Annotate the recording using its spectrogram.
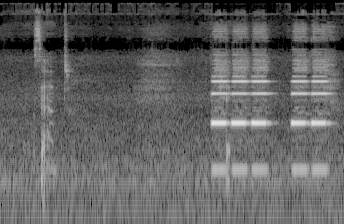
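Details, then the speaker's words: Repeating bursts of rapid electronic tones from a neonatal ventilator's red high-priority alarm, triggered deliberately by changing the alarm limits (low minute-volume limit lowered). It stays red even when silenced until the problem is fixed. "so now my alarm is alarming here and this is a red alarm because that's an important one so I would I can silence it but it still stays red up here until I fix it"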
